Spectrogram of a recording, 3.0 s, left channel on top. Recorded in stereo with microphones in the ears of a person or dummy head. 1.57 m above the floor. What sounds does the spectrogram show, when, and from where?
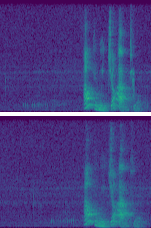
1.7 s a woman speaking: 50° left (ahead or behind), 1.5 m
